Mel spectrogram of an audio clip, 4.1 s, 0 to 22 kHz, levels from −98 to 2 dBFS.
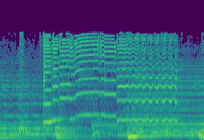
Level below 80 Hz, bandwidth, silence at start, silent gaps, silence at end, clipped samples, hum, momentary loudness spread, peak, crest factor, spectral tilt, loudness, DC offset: -46 dBFS; 8.8 kHz; 0 s; none; 0 s; under 0.1%; none; 10 LU; -6 dBFS; 16 dB; -3 dB/octave; -20 LUFS; under 0.1%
